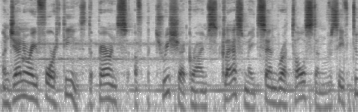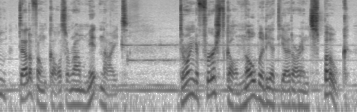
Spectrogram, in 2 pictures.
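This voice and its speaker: A man's voice: mid-range voice, expressive, moderate pace. A man reading a scripted true crime narration as the narrator of a video. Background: background music.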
